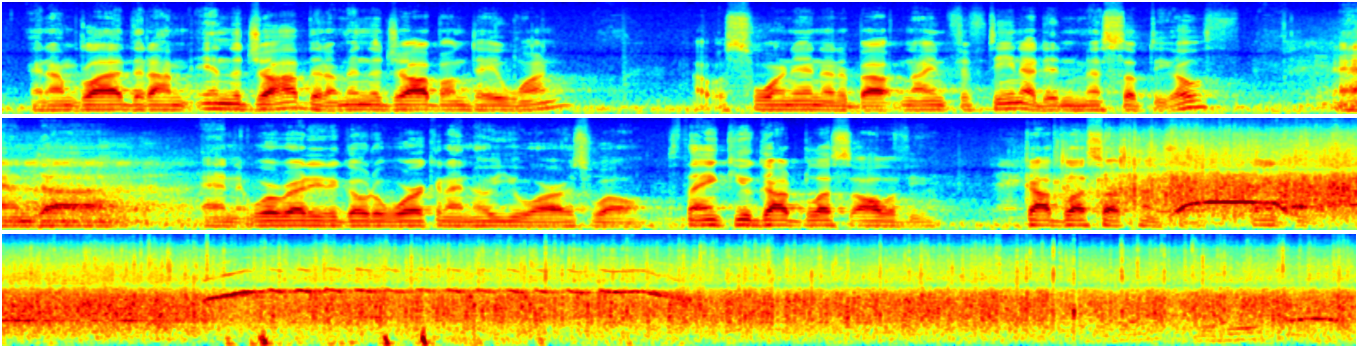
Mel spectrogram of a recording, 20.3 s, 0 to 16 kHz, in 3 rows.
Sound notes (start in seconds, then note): 6.6 laughter; 17.3 cheering and applause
